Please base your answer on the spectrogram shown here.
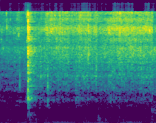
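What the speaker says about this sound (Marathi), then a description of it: "तर आता लसूण छान असा मस्त खरपूस तेलामध्ये फ्राय करून घ्यायचा आहे" Crushed garlic and ginger, with a pinch of asafoetida, fry in hot oil in a pan, giving a soft continuous sizzle with one brief sharp clatter near the start and no voices.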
